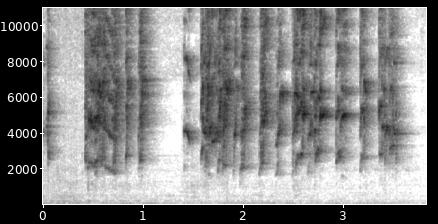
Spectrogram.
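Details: Breeding pair of lovebirds giving sharp, harsh high chirps in two bursts, each a quick run of buzzy notes, over a faint low hum.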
